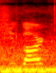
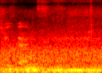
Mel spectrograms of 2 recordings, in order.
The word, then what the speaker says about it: Shugart: and for this town some people pronounce shugart but the family uh mainly says sugar and his wife uh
